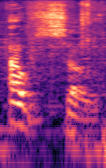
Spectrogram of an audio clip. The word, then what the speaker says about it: Hacksaw: Possiamo correggere la pronuncia Covers di Hacksaw, perché sarebbe Hacksaw.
